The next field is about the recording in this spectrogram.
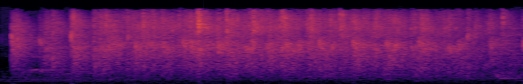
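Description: An audience applauds steadily for about five seconds, a dense, crackling wash of many hands clapping at once, loud and sustained throughout with no voices standing out.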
